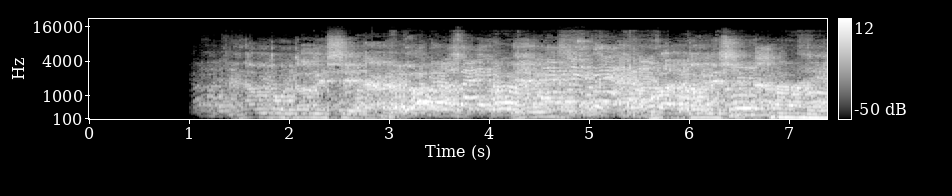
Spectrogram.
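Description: A young man raps energetically into a microphone, heard through loudspeakers.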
